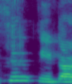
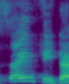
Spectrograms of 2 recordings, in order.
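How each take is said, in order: First: The first word rhymes with 'pin'. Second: The first word rhymes with 'pine'. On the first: The speaker calls it wrong. "సిన్ theta అనద్దండి" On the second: The speaker calls it right. "దాన్ని సైన్ theta అని pronounce చేయాలి"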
